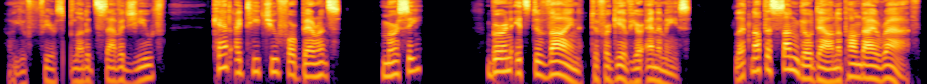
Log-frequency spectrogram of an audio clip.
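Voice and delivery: pleading woman. A narrator's reading. Jane pleads for mercy.

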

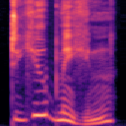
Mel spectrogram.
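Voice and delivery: high-pitched, direct query; blunt question. A narrator's reading. Mike questions Smith about paying his fees, bluntly. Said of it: "he asked bluntly".

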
